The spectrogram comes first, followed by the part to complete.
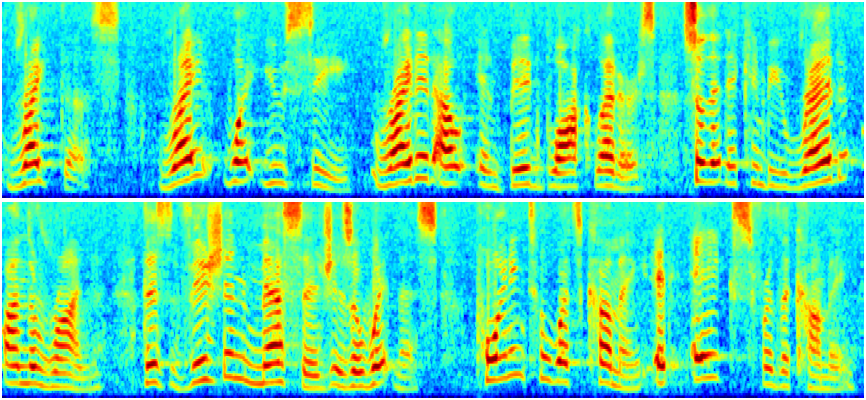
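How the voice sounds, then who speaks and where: In a low-quality recording, a woman in her fifties with a somewhat high voice delivers a sermon at a church service. Her preaching is conversational, full of fillers and restarts.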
